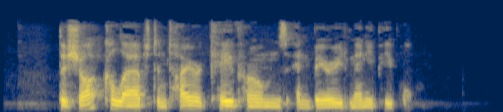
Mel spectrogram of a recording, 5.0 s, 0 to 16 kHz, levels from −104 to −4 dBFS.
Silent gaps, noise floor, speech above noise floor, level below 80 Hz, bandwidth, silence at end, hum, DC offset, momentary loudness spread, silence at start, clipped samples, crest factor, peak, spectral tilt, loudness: none; -88 dBFS; 72 dB; -64 dBFS; 7.8 kHz; 0.95 s; none; under 0.1%; 9 LU; 0.6 s; under 0.1%; 16 dB; -2 dBFS; -5 dB/octave; -17 LUFS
